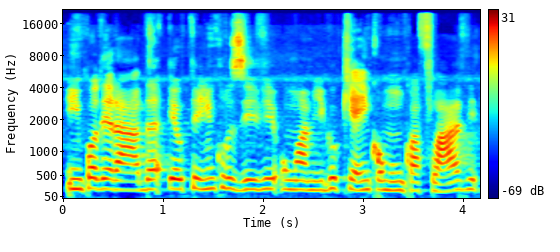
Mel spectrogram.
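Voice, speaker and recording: A middle-aged woman, a guest in a casual interview, talking at length and in an animated way with many asides. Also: medium pitch, normal speed, muffled recording. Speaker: guest, fashion consultant.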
